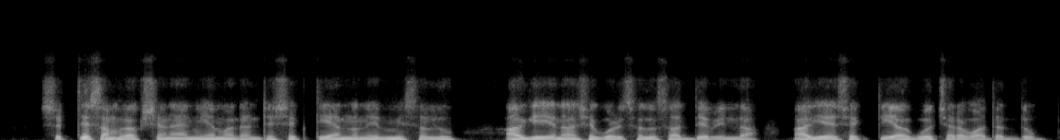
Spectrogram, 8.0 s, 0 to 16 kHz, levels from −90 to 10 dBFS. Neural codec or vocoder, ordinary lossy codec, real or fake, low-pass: codec, 16 kHz, 1.1 kbps, Voila-Tokenizer; Opus, 24 kbps; fake; 7.2 kHz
